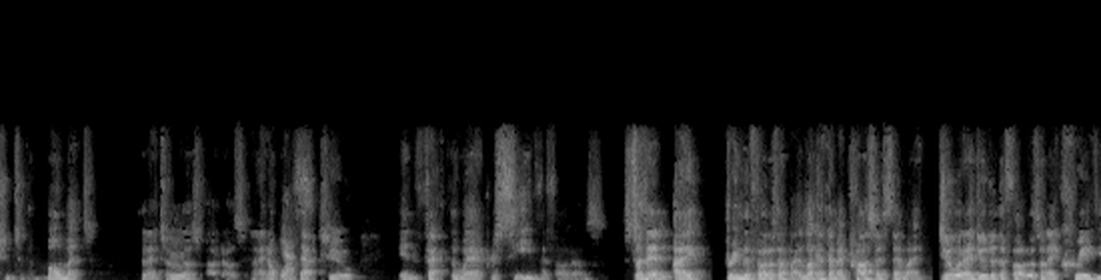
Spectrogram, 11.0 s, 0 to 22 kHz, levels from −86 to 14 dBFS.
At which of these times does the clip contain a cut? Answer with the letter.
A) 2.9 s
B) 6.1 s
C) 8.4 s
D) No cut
D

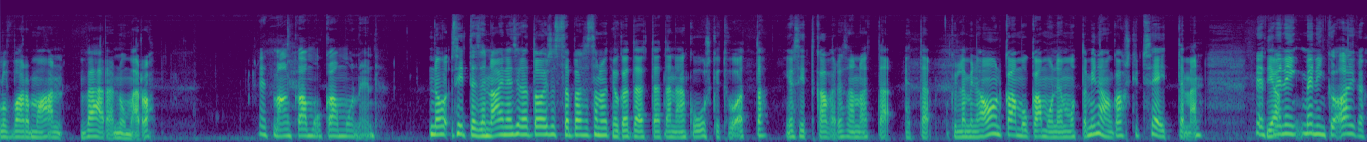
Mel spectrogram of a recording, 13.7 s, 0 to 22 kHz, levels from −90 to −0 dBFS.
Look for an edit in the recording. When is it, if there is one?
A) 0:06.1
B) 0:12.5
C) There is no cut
A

